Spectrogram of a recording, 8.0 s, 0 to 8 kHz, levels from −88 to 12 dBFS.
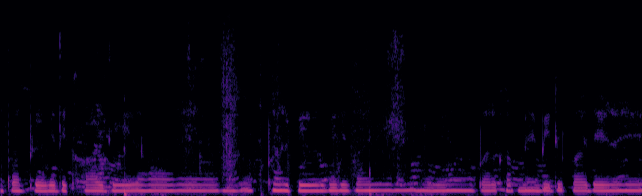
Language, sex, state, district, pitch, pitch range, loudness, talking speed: Hindi, female, Chhattisgarh, Rajnandgaon, 235 Hz, 230-240 Hz, -40 LUFS, 155 wpm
